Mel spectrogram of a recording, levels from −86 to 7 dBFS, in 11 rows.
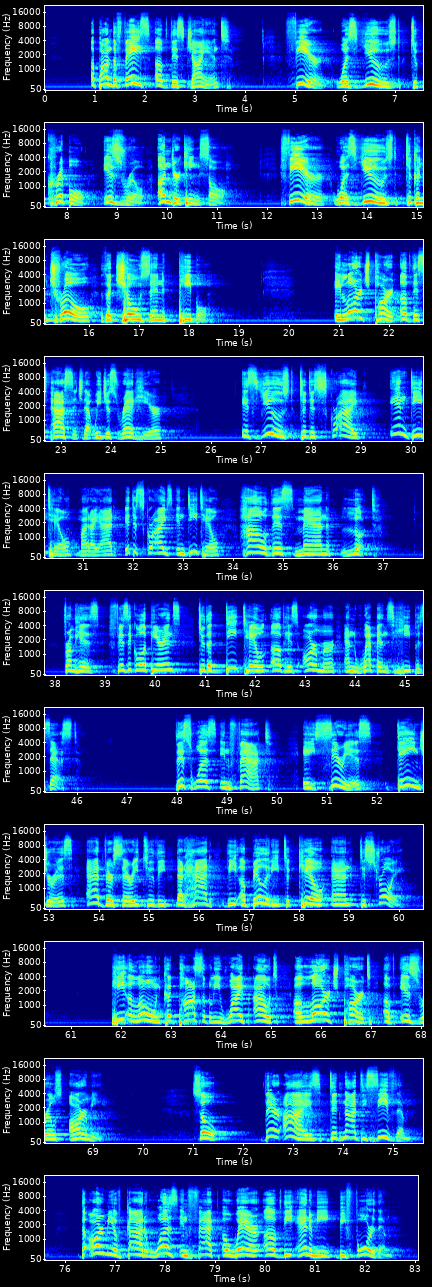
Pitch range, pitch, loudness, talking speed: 185-250 Hz, 220 Hz, -25 LUFS, 85 wpm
